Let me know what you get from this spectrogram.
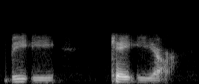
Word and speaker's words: Abu Bakr: Unlike the Goths, who burned up everything they conquered, Abu Bakr, the first caliph after Muhammad. And by the way, I'm saying his name wrong, but it's Abubeker.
